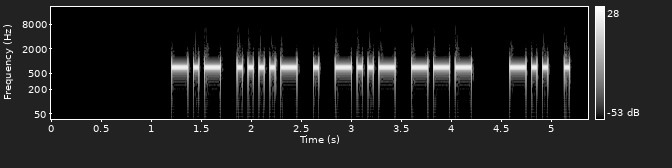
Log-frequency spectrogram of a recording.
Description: Morse code, heard as a keyed tone, about 21 wpm, 700 Hz. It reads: K4EXO DE
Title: USA Callsign DE Callsign 22wpm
